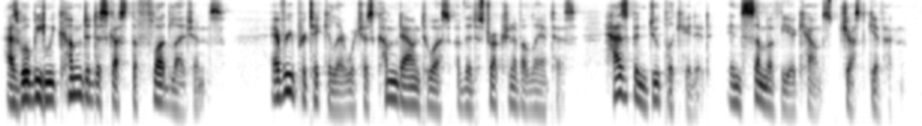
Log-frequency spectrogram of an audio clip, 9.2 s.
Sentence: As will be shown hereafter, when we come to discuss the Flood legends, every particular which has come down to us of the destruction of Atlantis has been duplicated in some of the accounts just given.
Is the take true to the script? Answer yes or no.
no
